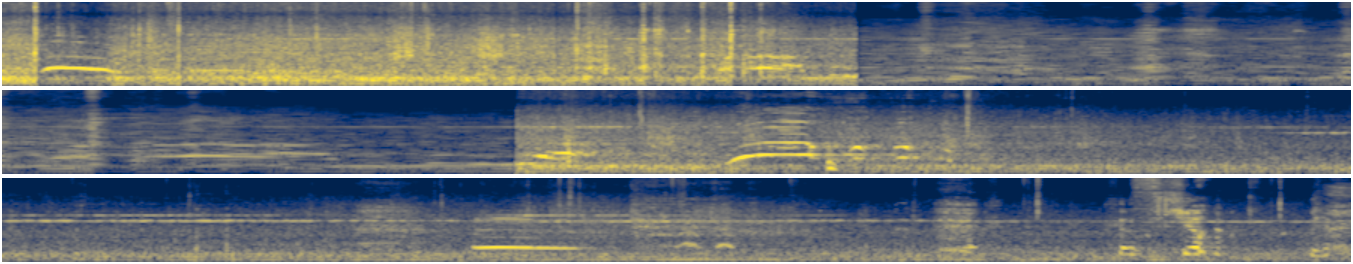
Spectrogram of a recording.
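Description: Kick scooter wheels rolling and splashing over wet asphalt, then a fall onto the wet road followed by a man's short cry. The sound changes abruptly twice, and a steady high tone runs through the second half.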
